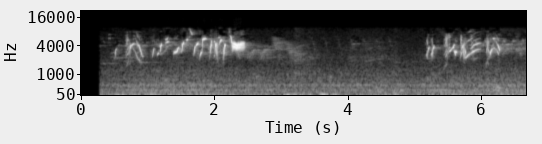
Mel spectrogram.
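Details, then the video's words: A European goldfinch sings a rapid, liquid jumble of tinkling twitters and buzzy trills in two bursts, with a faint steady hum behind. "Черноголовый щегол / Goldfinch. Голоса птиц"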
